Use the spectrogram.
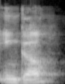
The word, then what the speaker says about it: Ingo: and here call me ingo which is like like bingo and they'll be very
